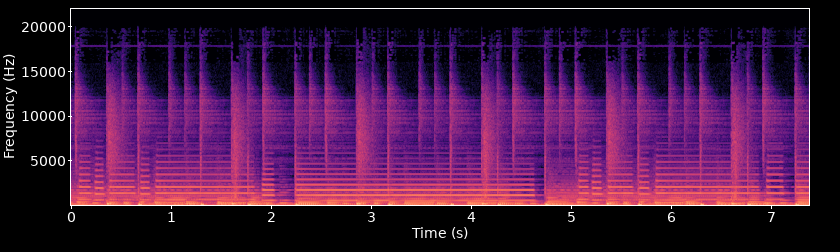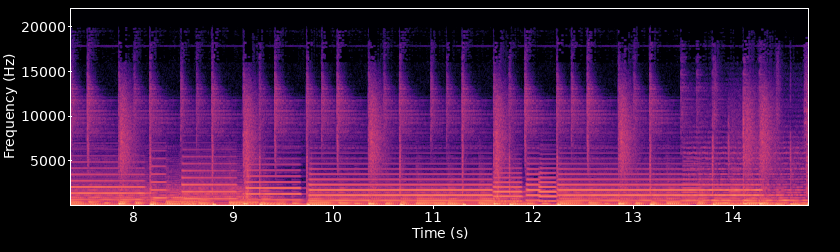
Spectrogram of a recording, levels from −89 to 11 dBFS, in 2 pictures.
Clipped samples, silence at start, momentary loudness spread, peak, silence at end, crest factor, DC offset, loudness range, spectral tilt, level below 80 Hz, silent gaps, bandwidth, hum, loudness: under 0.1%; 0 s; 2 LU; 0 dBFS; 0 s; 12 dB; under 0.1%; 1 LU; -5.5 dB/octave; -24 dBFS; none; 18.5 kHz; none; -13 LUFS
